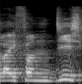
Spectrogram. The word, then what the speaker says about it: iPhone X: 15h et des bananes l'iphone os x iphone 10 puisque on prononce comme ça apparemment l'iphone 10 vient d'arriver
